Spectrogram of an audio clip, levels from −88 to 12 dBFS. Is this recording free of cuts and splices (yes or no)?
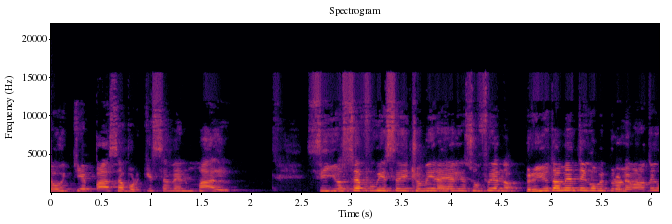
yes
